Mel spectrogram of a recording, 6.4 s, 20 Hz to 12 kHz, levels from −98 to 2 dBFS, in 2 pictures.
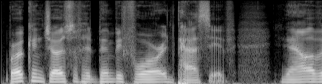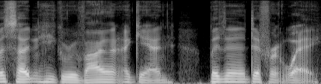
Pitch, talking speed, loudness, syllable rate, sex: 105 Hz, 185 wpm, -19 LUFS, 5.6 syllables/s, male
